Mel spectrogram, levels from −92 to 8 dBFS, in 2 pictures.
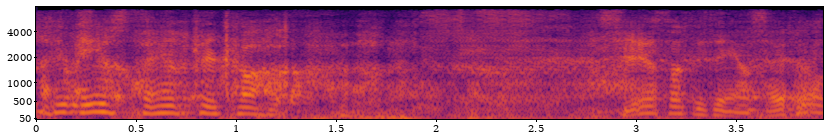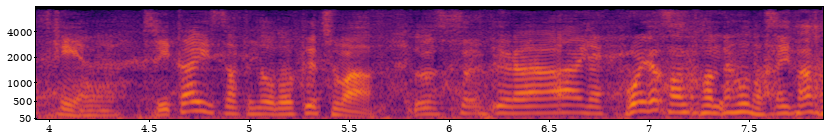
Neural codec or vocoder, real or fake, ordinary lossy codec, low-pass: codec, 16 kHz, 1 kbps, FunCodec, trained on Chinese and English, 50 frames a second; fake; MP3, 48 kbps; 7.2 kHz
